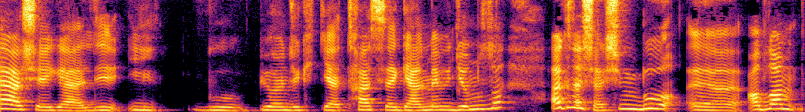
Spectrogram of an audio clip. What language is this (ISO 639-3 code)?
tur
